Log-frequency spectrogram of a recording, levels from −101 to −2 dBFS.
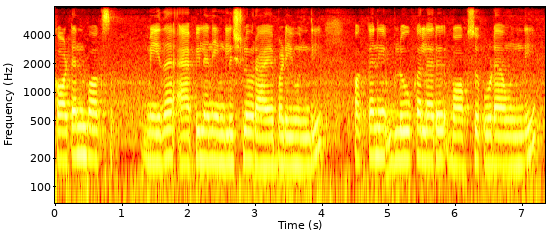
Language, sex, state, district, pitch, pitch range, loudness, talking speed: Telugu, female, Telangana, Mahabubabad, 185 Hz, 175-195 Hz, -14 LUFS, 120 wpm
